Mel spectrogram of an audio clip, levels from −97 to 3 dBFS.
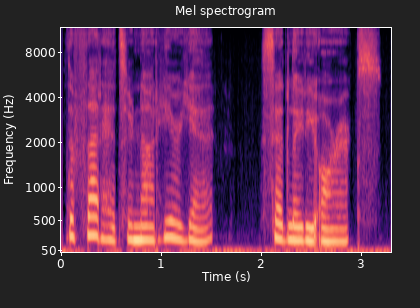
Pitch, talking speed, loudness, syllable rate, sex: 210 Hz, 165 wpm, -15 LUFS, 5.1 syllables/s, female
